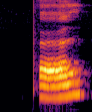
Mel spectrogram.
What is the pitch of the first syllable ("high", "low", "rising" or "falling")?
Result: rising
